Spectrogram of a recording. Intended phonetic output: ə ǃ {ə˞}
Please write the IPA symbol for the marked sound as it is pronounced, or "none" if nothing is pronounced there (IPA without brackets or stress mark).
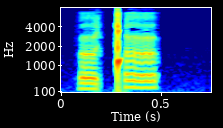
ə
